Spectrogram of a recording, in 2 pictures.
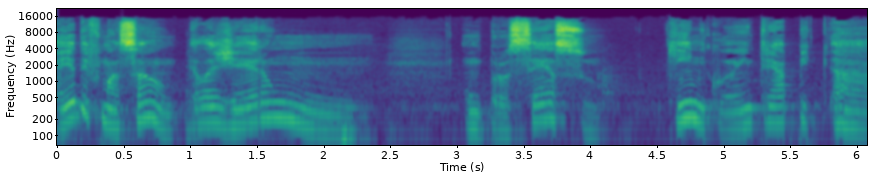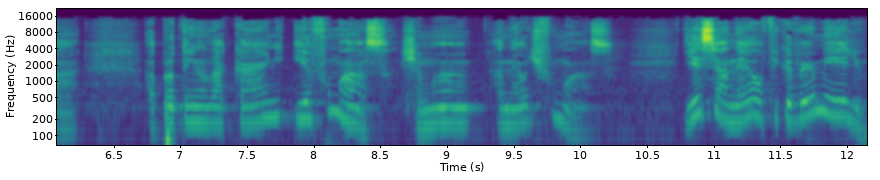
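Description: A high-pitched man speaks with very wide pitch swings. His pace is fairly slow, broken by long, frequent pauses. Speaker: barbecue specialist. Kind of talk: casual chat. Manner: halting.

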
